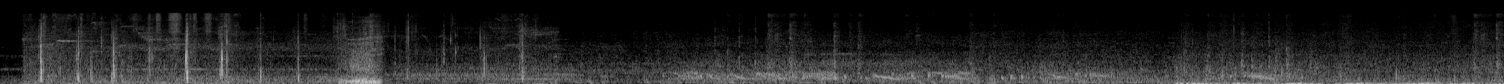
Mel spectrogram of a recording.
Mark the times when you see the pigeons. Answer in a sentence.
You can hear the pigeons from 6.5 to 13.2 s.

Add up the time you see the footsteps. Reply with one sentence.
The footsteps can be heard for 9 seconds in total.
